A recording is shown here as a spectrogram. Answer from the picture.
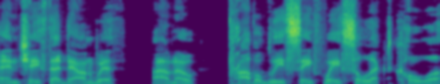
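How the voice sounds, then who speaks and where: A man with an American accent and a normal speaking voice, fairly low in pitch, at a moderate pace on a very clean recording with a silent background. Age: 40s. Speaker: podcast co-host. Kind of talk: casual chat.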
